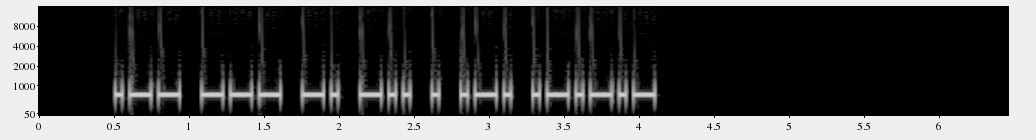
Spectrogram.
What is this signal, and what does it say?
Morse code, heard as a keyed tone, about 25 wpm, 700 Hz. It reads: WONDER.
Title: 3x Word-Spacing - Sentences from Top 500 Words - 25wpm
